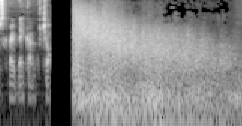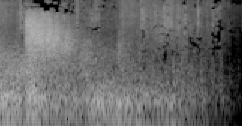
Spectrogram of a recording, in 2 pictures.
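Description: A huge explosion booms and rumbles, slowly fading.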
